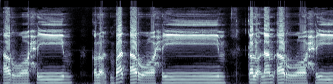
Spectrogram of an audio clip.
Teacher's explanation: Nah, di sini boleh kita panjangkan hi-nya karena bertemu dengan huruf mad, boleh 2, boleh 4, boleh 6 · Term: mad arid lis sukun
